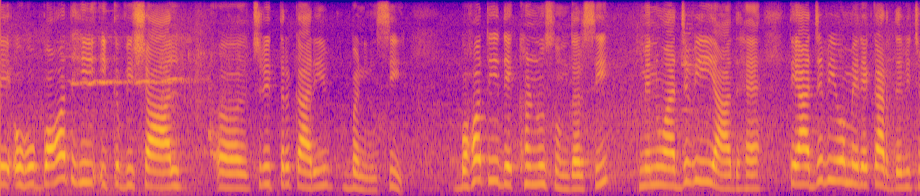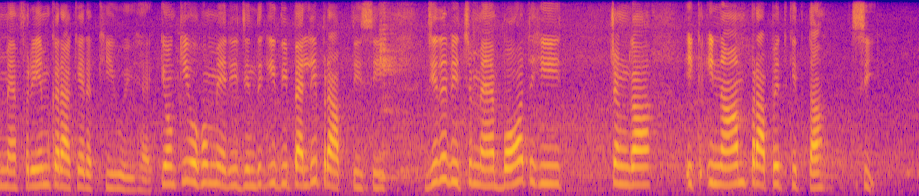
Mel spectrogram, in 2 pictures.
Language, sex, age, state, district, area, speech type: Punjabi, female, 18-30, Punjab, Ludhiana, urban, spontaneous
